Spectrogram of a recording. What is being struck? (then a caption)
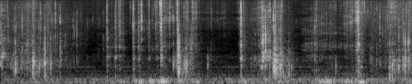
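Bar of soap cut with a small blade. A pink-and-brown marbled bar of dry soap, held in the hand, has its edges shaved and cut with a small metal blade, with the shavings falling onto a grey surface below. Dense, dry scraping and crumbling crackles come in bursts with brief quieter gaps, bright and crisp over a low rumble.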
